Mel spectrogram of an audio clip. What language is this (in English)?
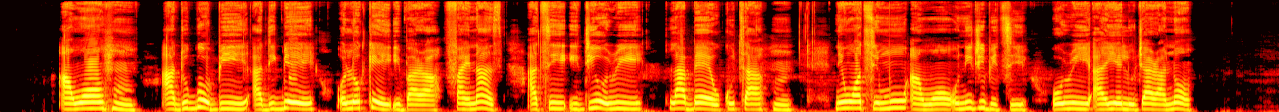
Yoruba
